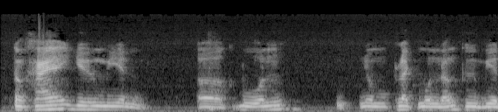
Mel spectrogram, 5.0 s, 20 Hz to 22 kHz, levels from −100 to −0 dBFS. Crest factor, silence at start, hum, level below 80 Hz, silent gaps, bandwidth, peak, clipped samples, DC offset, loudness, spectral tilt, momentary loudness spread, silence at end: 22 dB; 0.1 s; none; -58 dBFS; none; 9 kHz; -6 dBFS; under 0.1%; under 0.1%; -27 LUFS; -7 dB/octave; 18 LU; 0 s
